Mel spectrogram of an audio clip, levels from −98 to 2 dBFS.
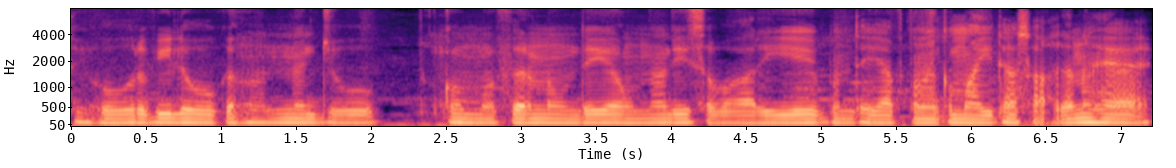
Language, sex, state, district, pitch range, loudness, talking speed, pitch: Punjabi, male, Punjab, Kapurthala, 100-105 Hz, -14 LUFS, 165 wpm, 105 Hz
